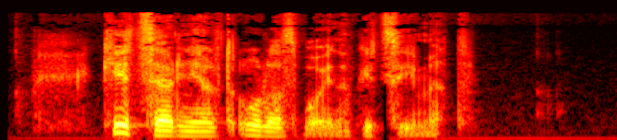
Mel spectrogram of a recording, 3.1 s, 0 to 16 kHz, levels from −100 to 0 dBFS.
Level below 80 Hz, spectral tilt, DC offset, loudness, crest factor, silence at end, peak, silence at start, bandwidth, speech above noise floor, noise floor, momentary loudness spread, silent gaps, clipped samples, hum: -62 dBFS; -3.5 dB/octave; under 0.1%; -22 LUFS; 20 dB; 0.75 s; -4 dBFS; 0.25 s; 11.5 kHz; 44 dB; -66 dBFS; 21 LU; none; under 0.1%; none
